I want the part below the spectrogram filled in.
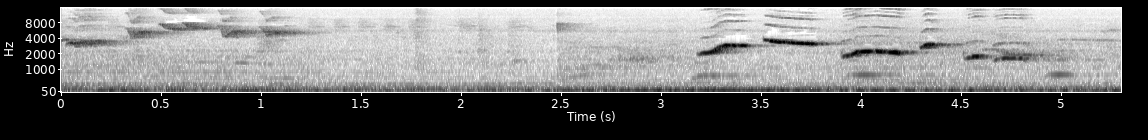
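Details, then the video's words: Orange-headed thrush in captivity in northern Bali, thin high whistles early on, then louder clear whistled notes rising and falling in a short varied phrase over steady low hum. "ANIS MERAH Ngeplong Lemas"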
